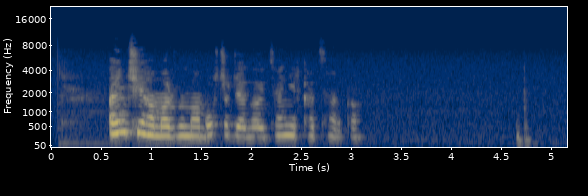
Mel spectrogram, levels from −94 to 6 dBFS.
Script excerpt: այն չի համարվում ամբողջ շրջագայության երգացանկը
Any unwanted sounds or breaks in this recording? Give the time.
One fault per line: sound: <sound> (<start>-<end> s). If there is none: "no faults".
no faults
